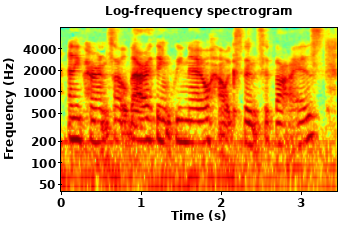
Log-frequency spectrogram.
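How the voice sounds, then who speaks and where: Amid noticeable background noise and audible room echo, a woman of medium pitch talks at a moderate pace. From England, Bristol. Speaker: vlogger. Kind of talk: casual chat. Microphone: poor sound quality.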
